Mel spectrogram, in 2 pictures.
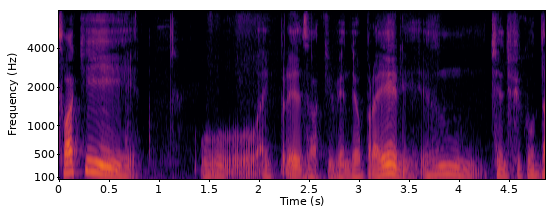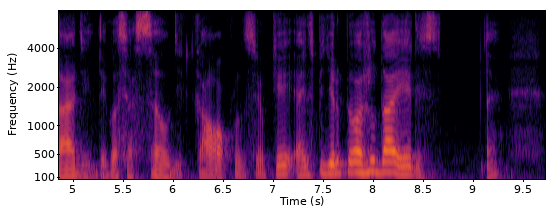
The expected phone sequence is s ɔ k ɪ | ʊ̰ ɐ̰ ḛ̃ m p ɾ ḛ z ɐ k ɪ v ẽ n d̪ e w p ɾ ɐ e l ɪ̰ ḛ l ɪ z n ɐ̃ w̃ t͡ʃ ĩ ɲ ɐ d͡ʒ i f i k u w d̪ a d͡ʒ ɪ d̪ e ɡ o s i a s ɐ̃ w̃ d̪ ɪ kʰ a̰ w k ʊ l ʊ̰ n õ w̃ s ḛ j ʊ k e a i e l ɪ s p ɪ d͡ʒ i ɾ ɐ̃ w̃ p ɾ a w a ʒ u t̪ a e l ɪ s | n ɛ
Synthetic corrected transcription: s ɔ k ɪ | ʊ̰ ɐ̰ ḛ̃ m p ɾ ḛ z ɐ k ɪ v ẽ n d̪ e w p ɾ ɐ e l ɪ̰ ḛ l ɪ z n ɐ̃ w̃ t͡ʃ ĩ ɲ ɐ̃ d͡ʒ i f i k u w d̪ a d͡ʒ ɪ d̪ e ɡ o s i a s ɐ̃ w̃ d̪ ɪ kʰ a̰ w k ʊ l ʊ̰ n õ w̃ s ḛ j ʊ k e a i e l ɪ s p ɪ d͡ʒ i ɾ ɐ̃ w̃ p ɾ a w a ʒ u d̪ a e l ɪ s | n ɛ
